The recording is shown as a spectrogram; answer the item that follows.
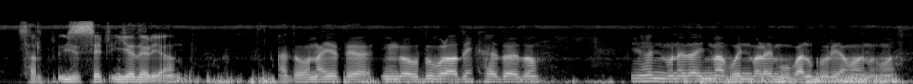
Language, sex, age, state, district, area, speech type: Santali, male, 30-45, West Bengal, Birbhum, rural, spontaneous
